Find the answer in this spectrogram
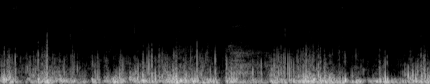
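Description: Footsteps on brick paving mixed with dense, irregular rubbing and knocking from a hand-held phone being carried while walking.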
